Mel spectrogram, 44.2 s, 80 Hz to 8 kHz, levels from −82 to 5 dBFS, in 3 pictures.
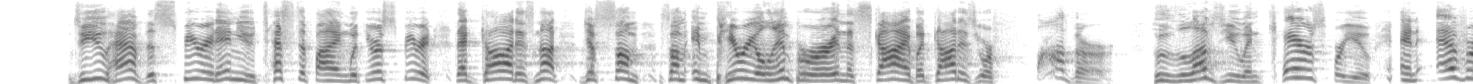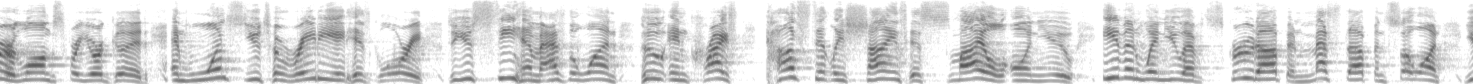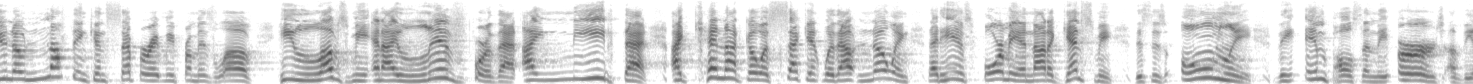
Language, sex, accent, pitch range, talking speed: English, male, American, 205-260 Hz, 165 wpm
